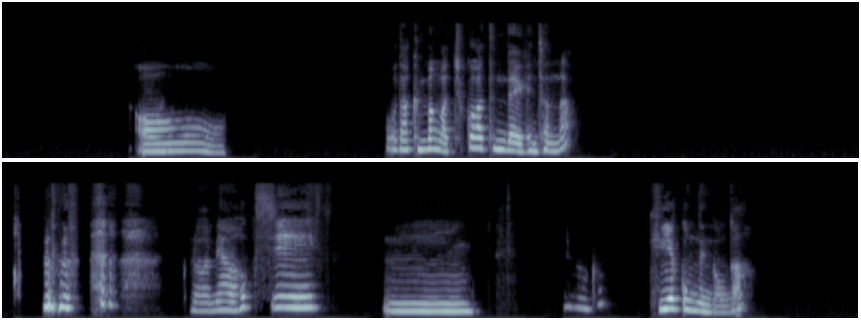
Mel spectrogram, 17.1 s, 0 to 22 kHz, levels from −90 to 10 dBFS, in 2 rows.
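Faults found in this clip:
No faults found: the speech signal shows no audible defects from any processing or transmission stage.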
